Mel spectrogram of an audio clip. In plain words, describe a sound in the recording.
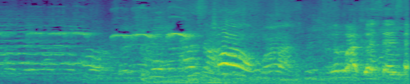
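Women cheer and ululate loudly with excitement.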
